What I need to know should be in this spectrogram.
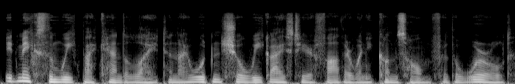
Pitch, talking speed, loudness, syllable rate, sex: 100 Hz, 270 wpm, -20 LUFS, 5.4 syllables/s, male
